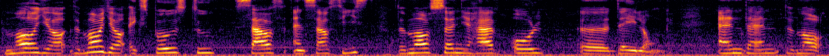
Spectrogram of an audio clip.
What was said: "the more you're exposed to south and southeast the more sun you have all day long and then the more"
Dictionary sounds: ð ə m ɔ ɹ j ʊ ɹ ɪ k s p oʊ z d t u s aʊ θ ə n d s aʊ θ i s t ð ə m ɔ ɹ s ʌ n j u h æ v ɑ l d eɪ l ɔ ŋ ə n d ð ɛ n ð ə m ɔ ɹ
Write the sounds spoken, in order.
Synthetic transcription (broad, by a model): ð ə m ɔ ɹ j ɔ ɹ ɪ k s p oʊ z t u s aʊ θ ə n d s aʊ θ i s t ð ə m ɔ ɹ s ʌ n j u h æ v ɑ l d eɪ l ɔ ŋ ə n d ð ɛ n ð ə m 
